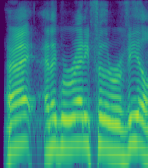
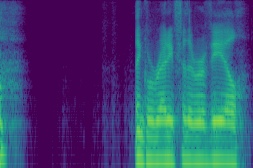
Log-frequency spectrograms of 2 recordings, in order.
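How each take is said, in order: First: Said in the usual way. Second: Slow, softer, lower announcement; dramatic reveal voice. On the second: Pretend. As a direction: build suspense in a hush.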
